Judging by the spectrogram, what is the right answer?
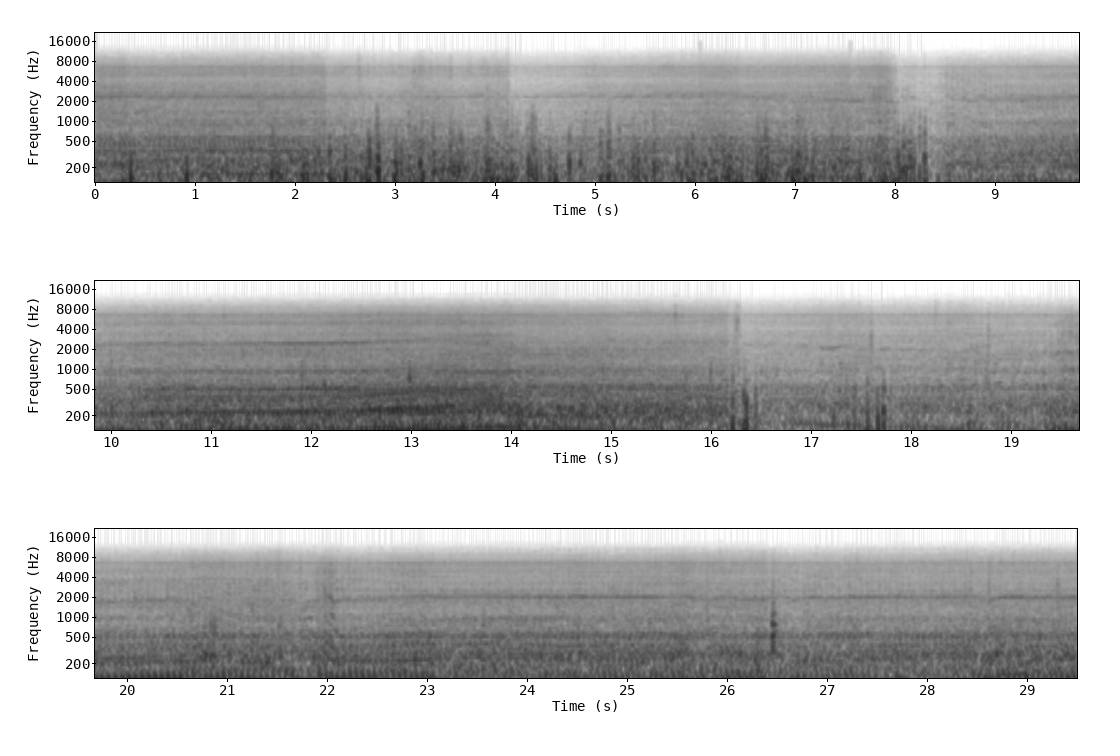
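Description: Yamaha Super Tenere's parallel-twin engine running under way, its note rising and falling with the throttle. It dips briefly about eight seconds in, and near the middle the note climbs for a few seconds, then drops.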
